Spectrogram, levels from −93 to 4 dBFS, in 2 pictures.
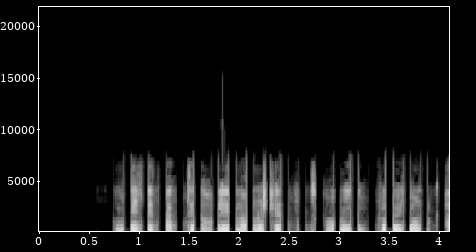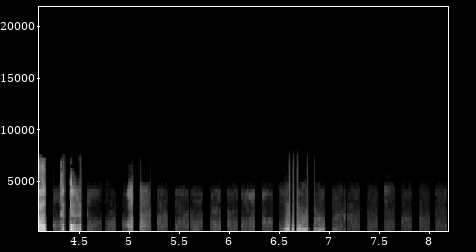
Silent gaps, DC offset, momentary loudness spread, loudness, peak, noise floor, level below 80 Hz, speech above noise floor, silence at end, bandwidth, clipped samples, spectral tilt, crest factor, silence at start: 4.87-4.93 s, 5.22-5.27 s, 5.39-5.46 s, 5.74-5.81 s, 5.92-5.98 s, 6.26-6.33 s, 6.45-6.50 s; under 0.1%; 19 LU; -19 LUFS; 0 dBFS; -37 dBFS; -52 dBFS; 19 dB; 1.4 s; 7.4 kHz; under 0.1%; -6 dB/octave; 22 dB; 0.75 s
